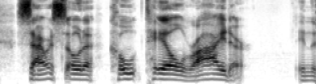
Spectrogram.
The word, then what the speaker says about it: Sarasota: Your friend New York Dan, it's covering Tater and we'll be back to Sarasota rhymes with Yoda.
